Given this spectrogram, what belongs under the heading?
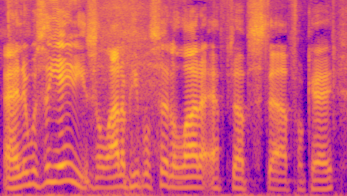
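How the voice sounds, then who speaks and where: Man, podcast host, slightly high voice, rambling, crude banter, mimicked quotes, improvised comedy. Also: animated, quick pace.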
